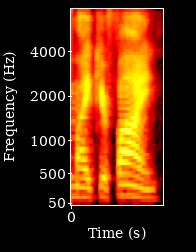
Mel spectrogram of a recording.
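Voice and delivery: usual speaking voice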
